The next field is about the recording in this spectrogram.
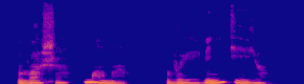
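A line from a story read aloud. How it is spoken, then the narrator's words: Slow, drawn-out. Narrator (Russian): произнес, медленно растягивая каждое слово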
